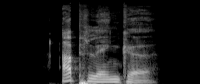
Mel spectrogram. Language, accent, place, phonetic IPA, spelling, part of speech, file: German, Germany, Berlin, [ˈapˌlɛŋkə], ablenke, verb, De-ablenke.ogg
- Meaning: inflection of ablenken: 1. first-person singular dependent present 2. first/third-person singular dependent subjunctive I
